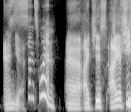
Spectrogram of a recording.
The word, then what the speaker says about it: Anya: Because, as you know, Chris Pratt is Mario, Charlie Day is Luigi, Anya Taylor-Joy, as apparently you're supposed to say her name, Anya.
